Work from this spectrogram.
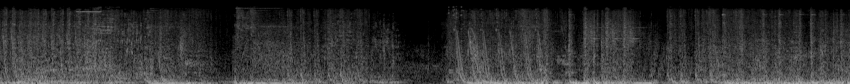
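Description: Dense rapid booming and cracking bursts of cannon fire in Doom Eternal, loud and continuous, broken by a brief lull in the middle.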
